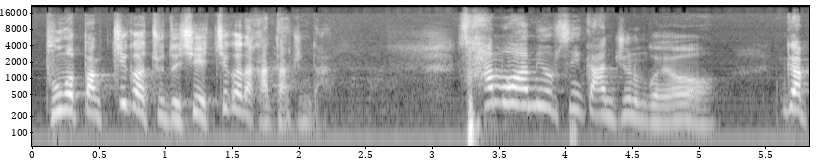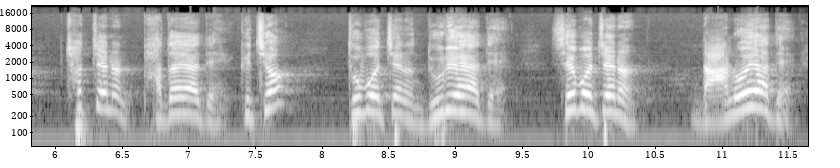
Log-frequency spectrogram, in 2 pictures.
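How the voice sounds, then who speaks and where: A man's voice: very high-pitched, a bit bright. A male pastor preaching a sermon, telling humorous stories and talking directly to the congregation.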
